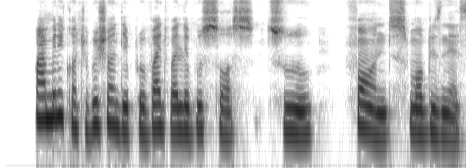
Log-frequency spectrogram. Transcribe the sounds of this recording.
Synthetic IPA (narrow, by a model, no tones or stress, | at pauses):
familikɔ̃ntɹibjuʃɔ̃ndepɹovaɪdvalebul̩sɔstʰu | fɔ̃ndsmɔlbiznɛs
